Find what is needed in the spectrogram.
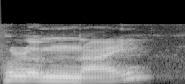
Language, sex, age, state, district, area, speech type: Bodo, male, 60+, Assam, Kokrajhar, rural, spontaneous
